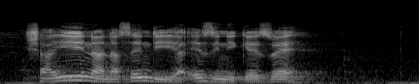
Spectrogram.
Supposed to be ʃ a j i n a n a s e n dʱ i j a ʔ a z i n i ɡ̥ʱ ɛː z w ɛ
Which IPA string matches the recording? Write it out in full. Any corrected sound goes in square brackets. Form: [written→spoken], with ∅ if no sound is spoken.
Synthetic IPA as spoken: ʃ a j i n a n a s e n dʱ i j a ʔ [a→e] z i n i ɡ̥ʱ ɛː z w ɛ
